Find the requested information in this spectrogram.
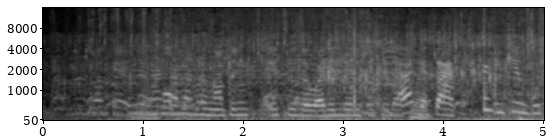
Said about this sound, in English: A group of women and young girls are filling up plastic containers with water. The water flows from a brand new standpipe sticking out of the ground in the province of KwaZulu-Natal.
